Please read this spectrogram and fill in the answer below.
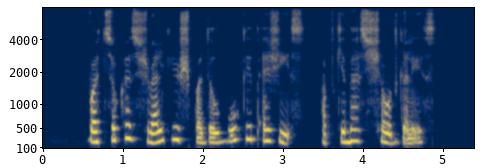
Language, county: Lithuanian, Vilnius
